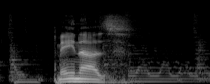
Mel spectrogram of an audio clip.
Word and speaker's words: Mainers: Mainas. Spelled like this. Mainas. We replaced the R's with the H's.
